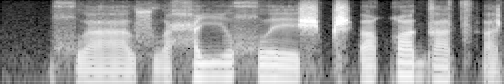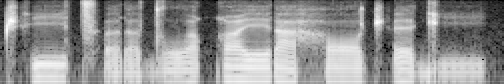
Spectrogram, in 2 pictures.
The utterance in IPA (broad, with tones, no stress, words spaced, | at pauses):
χʷaː˨ sʷɐ˨ħiː˦χʷeː˦˨ʃt͡ʃʼɐ˦ qʷɨ˦ ɡa˧t͡sʼa˨t͡ʃʼiː˦ t͡sʼɐ˨ɾɐ˨ doː˧ qʷeː˦ɾa˧hɔː˦t͡ʃʼɛ˦˨ ɡiː˧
